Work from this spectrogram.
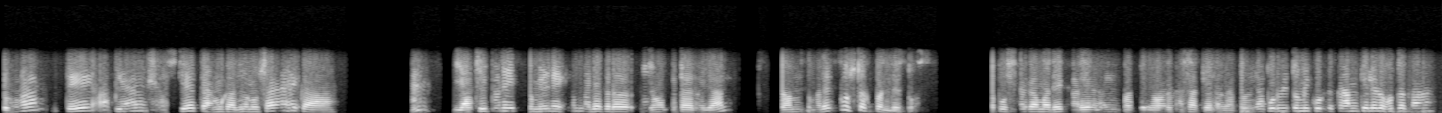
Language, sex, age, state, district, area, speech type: Marathi, male, 45-60, Maharashtra, Nanded, urban, conversation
